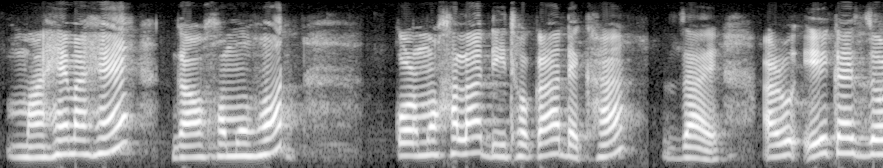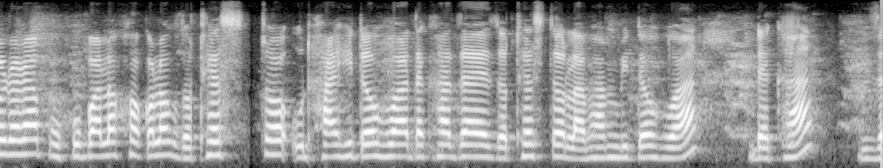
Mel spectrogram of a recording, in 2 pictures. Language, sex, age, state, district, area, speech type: Assamese, female, 30-45, Assam, Golaghat, rural, spontaneous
